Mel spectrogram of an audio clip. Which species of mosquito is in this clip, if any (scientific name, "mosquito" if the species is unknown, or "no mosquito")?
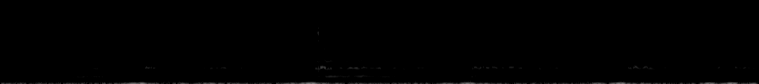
Anopheles maculipalpis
